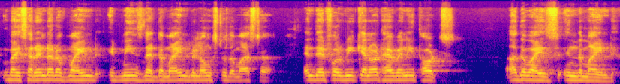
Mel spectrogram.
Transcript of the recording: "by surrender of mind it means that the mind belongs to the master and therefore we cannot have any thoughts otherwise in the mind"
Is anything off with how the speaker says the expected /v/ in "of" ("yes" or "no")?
no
